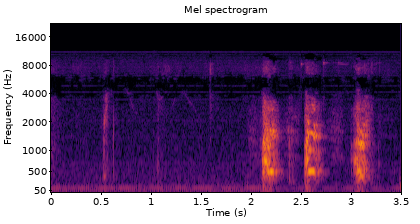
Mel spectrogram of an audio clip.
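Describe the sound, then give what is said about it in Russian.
A dog barks three times in quick succession, loud, after a softer yip near the start, over a low steady background hum. “А вообще-то, поводок нужен, намордник и билет собачий.”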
